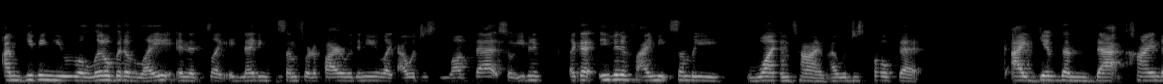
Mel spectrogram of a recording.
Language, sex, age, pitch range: English, female, 20-39, 175-200 Hz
